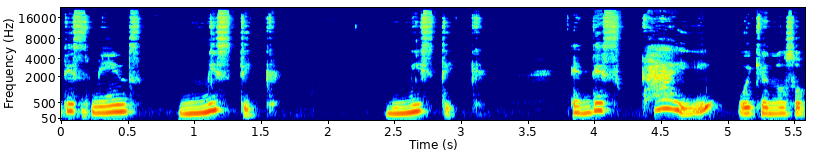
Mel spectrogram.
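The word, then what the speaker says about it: 怪: And this kai, we can also pronounce ayashi.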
